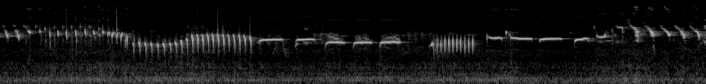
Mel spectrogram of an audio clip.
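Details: Canary song for exciting females before breeding, rich and varied: a swooping trill falling then rising, repeated short whistled notes, a harsh buzzy burst, level whistles and a closing high trill.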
